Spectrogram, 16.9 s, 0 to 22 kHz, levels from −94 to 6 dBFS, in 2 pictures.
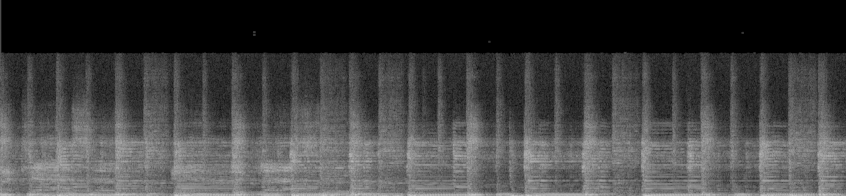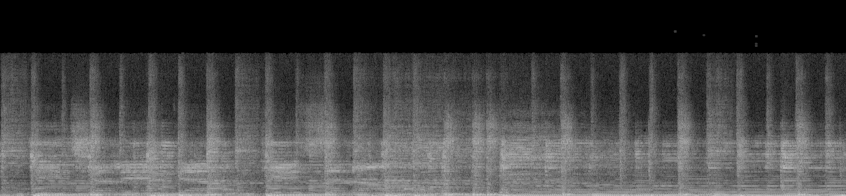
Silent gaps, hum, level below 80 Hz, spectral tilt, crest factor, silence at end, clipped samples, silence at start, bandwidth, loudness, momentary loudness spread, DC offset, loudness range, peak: none; none; -38 dBFS; -3.5 dB/octave; 16 dB; 0 s; under 0.1%; 0 s; 16.5 kHz; -23 LUFS; 4 LU; under 0.1%; 2 LU; -8 dBFS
